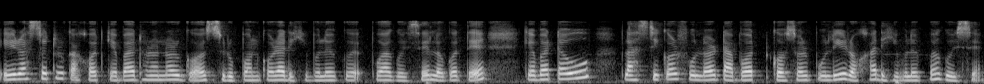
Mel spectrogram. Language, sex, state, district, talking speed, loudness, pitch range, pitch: Assamese, female, Assam, Kamrup Metropolitan, 135 wpm, -17 LUFS, 195-225 Hz, 205 Hz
